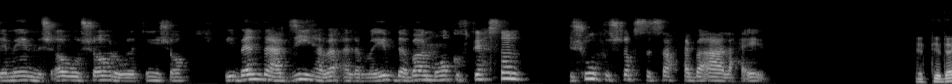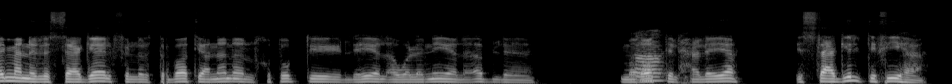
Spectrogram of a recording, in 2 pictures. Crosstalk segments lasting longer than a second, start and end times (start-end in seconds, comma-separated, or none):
none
